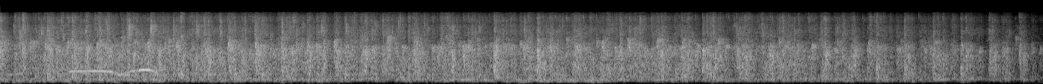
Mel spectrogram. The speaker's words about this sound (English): So it's great that we're able to sort of cross-pollinate and give a big round of applause and a hello to Dr. Hoppe to begin.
